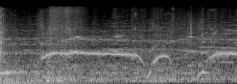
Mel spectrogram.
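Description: A woman's high-pitched screams over an orchestral film score: one long scream starting about half a second in, then a short one.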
